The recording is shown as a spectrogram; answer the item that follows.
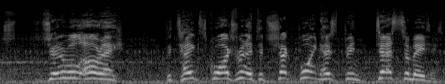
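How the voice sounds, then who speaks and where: A man's voice: very high-pitched, moderate pace, soft background music. A man playing an anxious, obedient army subordinate in a video game, reporting dutifully. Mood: nervous, dutiful.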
